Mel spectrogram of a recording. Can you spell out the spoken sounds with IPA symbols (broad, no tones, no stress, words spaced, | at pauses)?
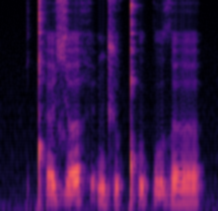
ǃʰɛʑɜ hḛnd͡ʒuǃʰupu ðɜ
